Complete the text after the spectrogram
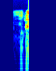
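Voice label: Raleigh Police Northeast District Tactical; wake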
